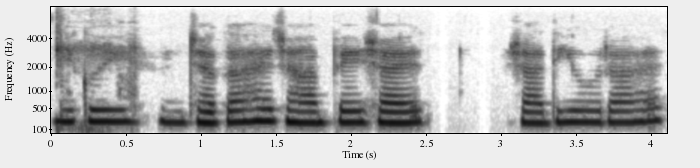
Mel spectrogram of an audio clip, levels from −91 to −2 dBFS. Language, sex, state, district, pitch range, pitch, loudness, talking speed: Hindi, female, Jharkhand, Deoghar, 220-240 Hz, 230 Hz, -14 LUFS, 160 wpm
